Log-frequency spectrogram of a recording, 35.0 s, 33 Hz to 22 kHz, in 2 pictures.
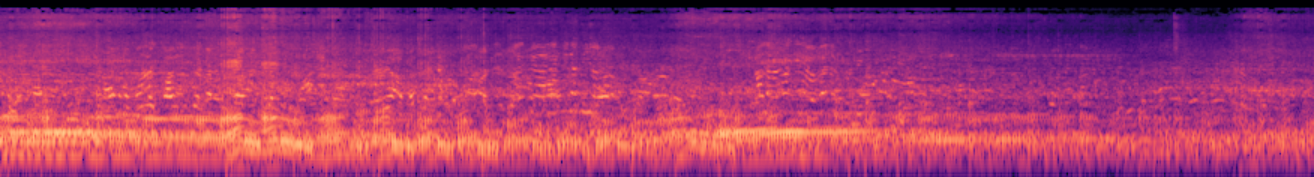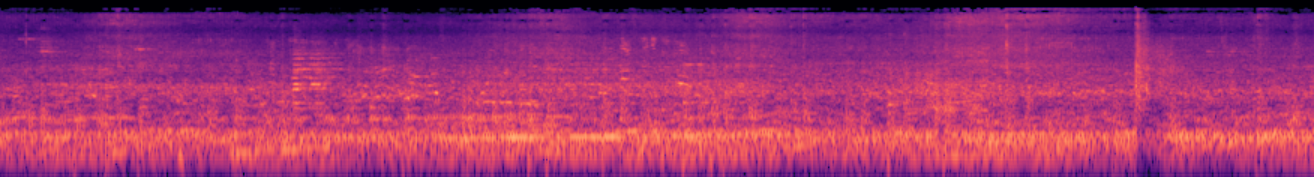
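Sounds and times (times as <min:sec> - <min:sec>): street traffic rumbling: 0:00.0 - 0:35.0
motorcycle passing close: 0:02.7 - 0:06.2.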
